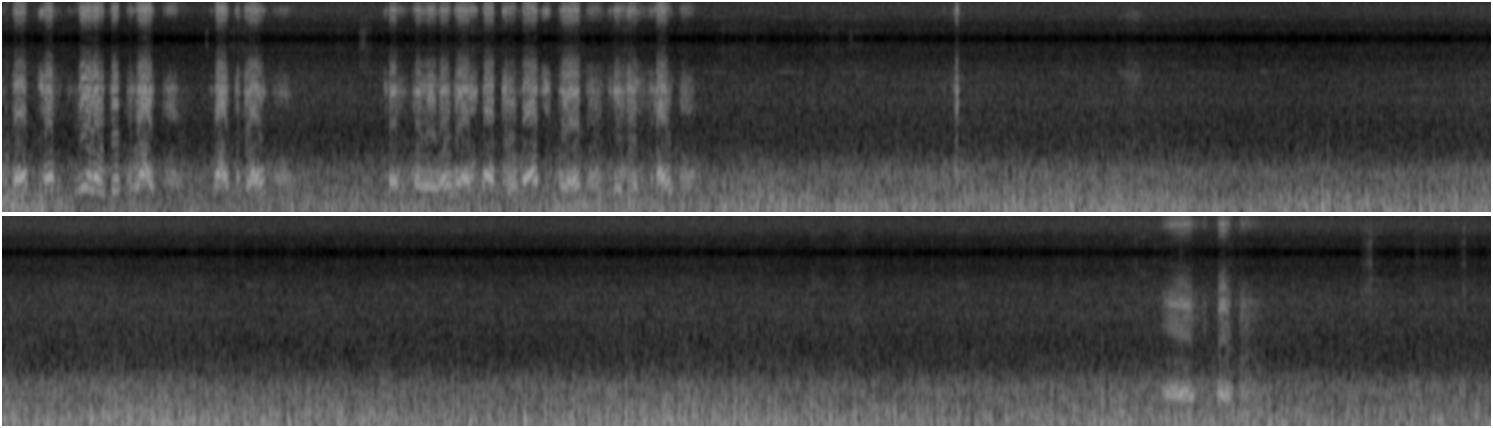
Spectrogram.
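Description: Strong wind rushes and buffets loudly past close by.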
